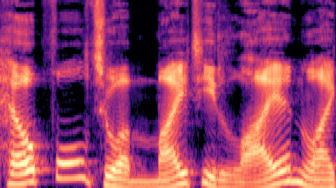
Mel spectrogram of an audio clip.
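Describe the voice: Simply plain reading aloud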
